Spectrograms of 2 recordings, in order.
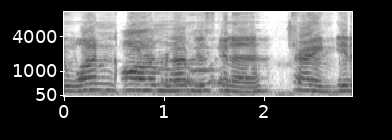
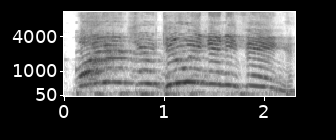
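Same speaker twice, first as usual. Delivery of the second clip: very high, drawn-out, complaining shout; 13 semitones higher than usual. On their turn in a tabletop game, the player's character is yelling at mom. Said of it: "I'm gonna yell at my mom and be like".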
